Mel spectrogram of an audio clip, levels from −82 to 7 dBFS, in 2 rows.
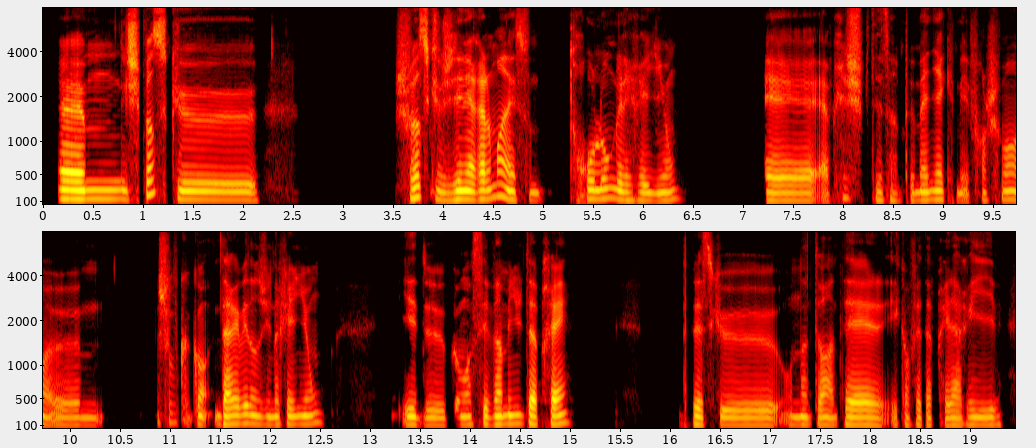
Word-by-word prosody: Hem, 135 0 +7
je 130 - +7
pense 200 +4 +3
que 125 -2 +1 1.4
je - - -5
pense 160 +2 +4
que, 125 - -3
généralement, 130 +7 +5
elles 130 -2 +3
sont 115 -1 -6 0.3
trop 140 - -1
longues, 145 +1 0
les 120 -2 +1
réunions 115 +3 -3 0.8
et 115 -1 +1
après, 160 - -6
je 150 - +1
suis - - +1
peut-être 120 -1 -8
un 110 - -10
peu 115 +2 -11
maniaque, 120 +2 -1
mais - - -7
franchement, 125 0 -4
hem, 110 -1 -6 0.6
je - - 0
trouve - - -9
que - - -9
quand - - -3
d'arriver 125 +2 +3
dans 130 -1 -1
une 115 -1 -4
réunion 120 +3 -3 0.8
et 115 -1 0
de 105 0 -5
commencer 115 +2 -4
20 120 +1 +2
minutes 125 0 -2
après 125 +3 +3 1.2
parce 115 -3 0
qu'on 110 0 -4
attends 110 0 -3
untel 110 -1 +1
et - - -8
qu'en 110 - -9
fait 110 0 -8
après, 105 0 -6
il 105 - -1
arrive 110 +1 -4
120 Hz, 150 wpm, -23 LUFS, 110-130 Hz, 1.4 s, Hem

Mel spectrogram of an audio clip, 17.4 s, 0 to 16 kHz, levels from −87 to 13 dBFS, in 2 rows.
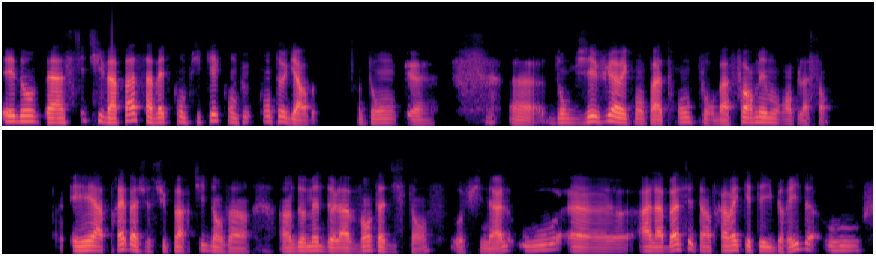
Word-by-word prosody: et 160 - +5
donc, 160 -1 +3
bah, 130 -1 +7
si 200 - -17
tu 175 - -5
y - - -5
vas 125 -2 +8
pas, 180 +2 +5
ça 140 - +7
va 135 +1 +4
être 135 - -6
compliqué 140 +4 -2
qu'on 140 -7 -6
pe 145 - -9
qu'on 155 0 -5
te 155 +1 -2
garde». 115 -8 +3 0.5
Donc, 115 -1 -5
heu 100 -2 -2 0.9
heu, - - -2
donc, 125 0 -5
j'ai 145 +8 +4
vu 160 +3 +2
avec 130 -2 +6
mon 120 -2 -3
patron 125 +5 0
pour, 120 -7 -10
bah, 100 0 +1
former 140 0 +3
mon 130 -2 -3
remplaçant. 105 -2 -8 1.1
Et 130 +1 +4
après, 120 -3 +4
bah, - - +4
je - - -11
suis - - -11
parti 145 - -2
dans 110 -6 -4
un 95 -2 -3 0.3
un 105 - -1
domaine 120 +3 0
de 115 - 0
la 105 0 +4
vente 120 +8 -2
à - - +4
distance, 90 -3 -11 0.2
au - - -8
final, 95 +7 -2
où, 140 +5 -5
heu, 105 -2 -3
à 115 0 +2
la 115 0 +4
base, 150 - +5
c'était - - -3
un 115 - -1
travail 140 +2 +1
qui - - -6
était 125 -1 -2
hybride 160 - -3
où 130 +1 -8
125 Hz, 205 wpm, -23 LUFS, 110-140 Hz, 1.1 s, vas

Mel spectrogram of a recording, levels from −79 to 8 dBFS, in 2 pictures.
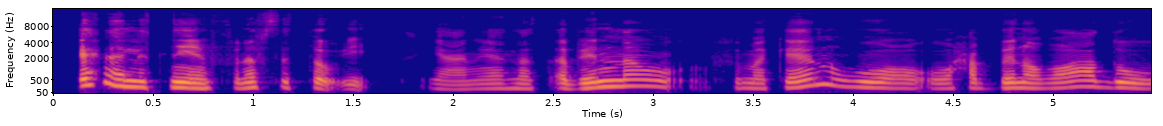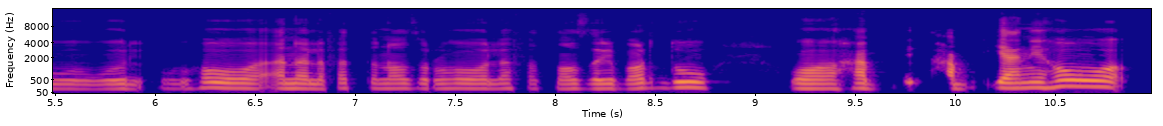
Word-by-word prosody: إحنا 270 -1 +7
الإتنين 205 -5 +6
في 180 0 -11
نفْس 200 +1 -1
التوقيت، 185 -7 -3 0.3
يعني 155 +1 -9
إحنا 170 0 -7
اتقابلنا 190 +10 +3
و 230 -2 -5
في 180 - -17
مكان 200 - 0
و 230 -5 -4 0.4
وحبّينا 185 +1 0
بعض 205 +4 -1
و - - +6
وال 160 -2 -6
وهو 180 +1 -1
أنا 175 0 -1
لفَتت 175 +2 -9
نظرُه 170 -1 -7
وهو 170 0 -3
لفَت 165 -1 -11
نظري 165 +1 -2
برضه، 185 +4 +1 0.4
وحَب 165 0 +1 0.3
حَب 175 -3 -2
يعني 190 +1 +4
هو 235 -3 +6
180 Hz, 155 wpm, -25 LUFS, 165-200 Hz, 0.4 s, إحنا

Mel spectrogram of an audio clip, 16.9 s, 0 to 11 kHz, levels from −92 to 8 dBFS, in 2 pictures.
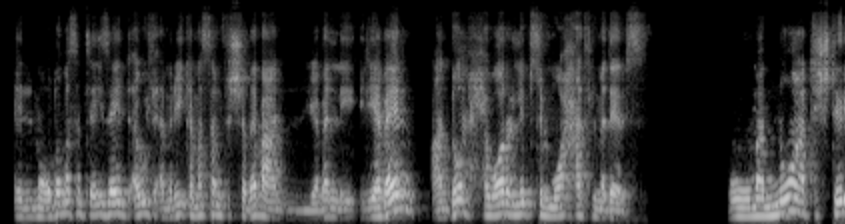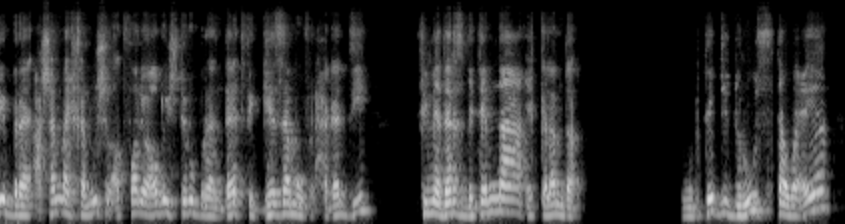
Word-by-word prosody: الموضوع 125 +4 -3
مثلًا 170 -1 -6
تلاقيه 150 -1 -5
زايد 160 +1 +1
أوي 155 +4 -3
في - - -11
أمريكا 145 +5 -7
مثلًا 145 +2 -6
في 145 - -15
الشباب 140 0 -3
عن 115 -1 -1 0.3
اليابان 110 +4 -5
ليه؟ 115 -1 -10
اليابان 195 - +3 0.2
عندهم 165 +12 -1
حوار 150 +3 +1
اللبس 160 +1 -5
الموحد 145 +1 -3
في 145 - -19
المدارس، 115 -2 -6 0.8
وممنوع 135 +10 +1
تشتري 170 +5 +2
برا 145 -6 +2
عشان 175 +2 -1
ما 175 - +3
يخلّوش 155 +3 -2
الأطفال 175 0 -1
يقعدوا 180 - +3
يشتروا 175 +1 -1
براندات 145 +1 0
في - - -8
الجِزم 160 +1 +1
وفي 140 - -4
الحاجات 145 +1 -2
دي، 185 +9 -8 0.4
في 170 - -2
مدارس 165 -1 +6
بتمنع 180 +7 +3
الكلام 150 +2 0
ده، 135 - -3 1.0
وبتدي 170 +9 +2
دروس 110 -8 +1
توعية 215 - +3
150 Hz, 155 wpm, -22 LUFS, 130-170 Hz, 1.0 s, مدارس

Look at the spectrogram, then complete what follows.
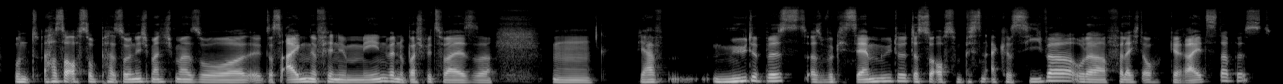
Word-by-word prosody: Und 120 -1 -1
hast 130 +1 0
du - - +8
auch 125 - +3
so 130 0 -2
persönlich 125 0 0
manchmal 115 -1 0
so 105 -2 +1
das 110 +1 -5
eigene 125 +3 +6
Phänomen, 110 +2 0
wenn 145 -4 +3
du 110 - -1
beispielsweise, 100 -2 0 0.6
hm, 100 -2 -3 0.5
ja, 110 0 +2
f 115 - -9 0.5
müde 140 +7 +2
bist, 155 -2 0
also, 110 -2 -2
wirklich 115 0 -6
sehr 115 0 +5
müde, 145 +3 0
dass 125 -1 -2
du - - +1
auch 115 0 0
so 115 - -8
'n - - -16
bisschen 125 +3 -7
aggressiver 125 +9 +1
oder 115 -3 +2
vielleicht 110 -1 -2
auch 105 -1 -5
gereizter 105 - +1
bist? 165 +1 -8
115 Hz, 165 wpm, -25 LUFS, 105-130 Hz, 0.6 s, du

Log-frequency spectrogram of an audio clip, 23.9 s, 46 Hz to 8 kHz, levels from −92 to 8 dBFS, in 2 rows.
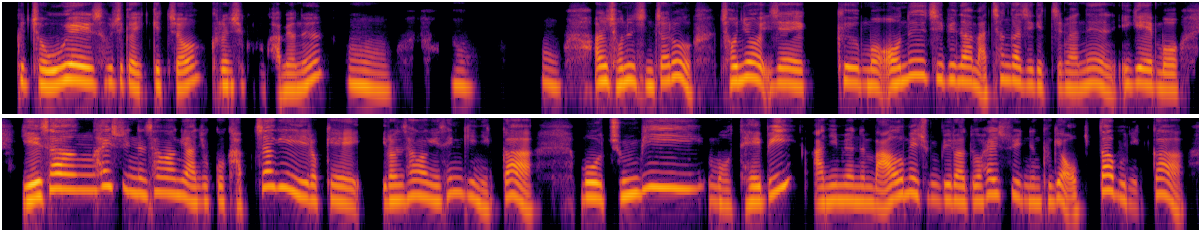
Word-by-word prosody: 그쵸. 185 -3 -1
오해의 205 +3 +8
소지가 195 -1 -3
있겠죠 170 - -2
그런 175 0 -3
식으로 170 0 -8 0.2
가면은. 155 - -2 0.2
어. 165 -5 -3 0.7
어. 165 -2 -7 0.7
어. 180 -4 -8 0.3
아니 205 +2 +5
저는 195 +4 +2
진짜로 210 +7 -1 0.3
전혀 220 +3 +3
이제 180 -1 -1 0.3
그 200 -2 +1
뭐 175 -1 -2
어느 260 +9 +1
집이나 225 -4 -1
마찬가지겠지만은 170 - -4
이게 180 0 0
뭐 150 -3 -3 0.4
예상할 295 - +6
수 330 - -5
있는 255 -4 -2
상황이 250 -3 -1
아니었고 170 -1 -3
갑자기 330 - 0
이렇게 175 -5 -2 0.2
이런 180 +1 -1
상황이 210 -3 -2
생기니까 215 - -1 0.4
뭐 205 -1 +5
준비 310 - +1
뭐 160 -4 -8
대비? 230 - +1 0.2
아니면은 175 0 -3
마음의 230 - +2
준비라도 185 -4 -4
할 235 +5 -2
수 225 - -11
있는 170 -4 -7
그게 175 +1 -4
없다 120 - +1
보니까 200 - -5
190 Hz, 270 characters per minute, -22 LUFS, 170-230 Hz, 0.7 s, 오해의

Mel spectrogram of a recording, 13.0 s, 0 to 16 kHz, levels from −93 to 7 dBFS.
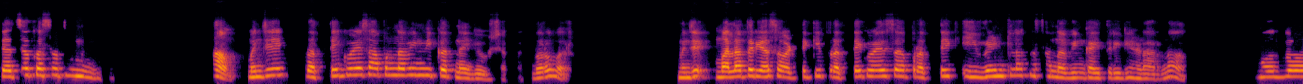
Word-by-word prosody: त्याचं 240 +4 +2
कसं 280 +1 -1
तुम्ही 245 -9 -1 1.2
हां. - - +8 0.2
म्हणजे 245 +6 +2 0.2
प्रत्येक 235 +5 0
वेळेस 290 +1 +4
आपण 285 0 0
नवीन 285 0 +2
विकत 255 -4 +2
नाही 190 -2 -1
घेऊ 165 -1 -5
शकत. - - -20
बरोबर? 245 +8 0 1.1
म्हणजे 240 +4 +1
मला 220 +2 +7
तरी 255 -2 +5
असं 235 +1 +2
वाटतं, 210 +1 -1
की 250 - -3
प्रत्येक 230 +2 0
वेळेस 245 +1 +2
अ, 245 - +4
प्रत्येक 215 +5 -2 0.2
इव्हेंटला 250 +5 +1
कसं 255 -3 -7
नवीन 195 -2 -1
काहीतरी 190 -1 -2
घेणार 175 -4 -6
ना? 230 - -6 0.8
मग 220 +1 -3
235 Hz, 145 wpm, -21 LUFS, 205-260 Hz, 1.2 s, हां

